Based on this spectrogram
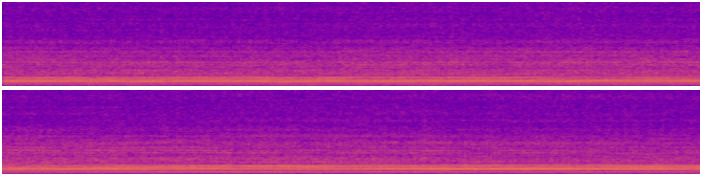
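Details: Outboard just after carburetor install, first start: steady, even buzzing drone with slight pitch drift and no misses; runs smoothly.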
